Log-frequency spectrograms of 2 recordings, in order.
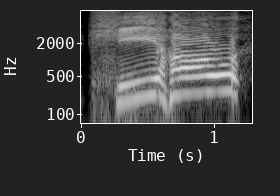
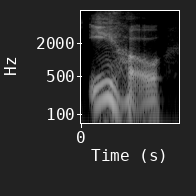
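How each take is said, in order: First: The word begins with an h sound. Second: The word begins without an h sound. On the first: The speaker calls it wrong. "that pronunciation is really fucked up" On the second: The speaker calls it right. "you don't pronounce the H"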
